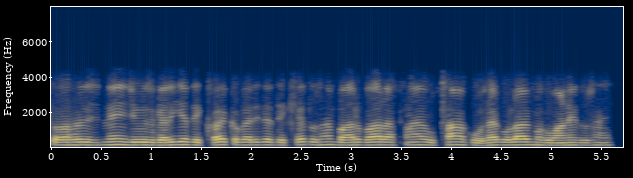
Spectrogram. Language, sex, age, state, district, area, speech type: Dogri, male, 30-45, Jammu and Kashmir, Udhampur, rural, conversation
